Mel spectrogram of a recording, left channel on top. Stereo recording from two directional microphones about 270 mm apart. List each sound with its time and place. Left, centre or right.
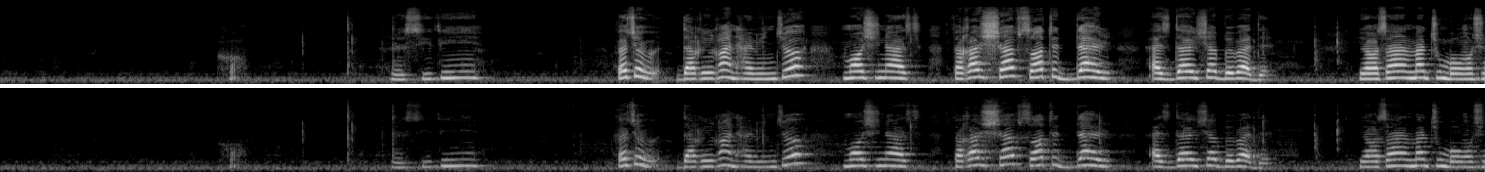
2.3 s dog: left
4.0 s a woman's voice: left
6.1 s a woman's voice: left
13.6 s a woman's voice: left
